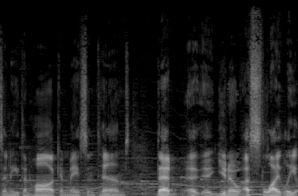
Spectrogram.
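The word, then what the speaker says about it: Thames: Finney, a kid named Mason Timms, I think is how you would pronounce that, like the river, that's how it's spelled.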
